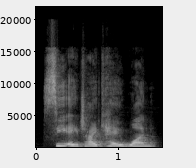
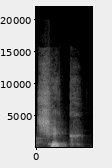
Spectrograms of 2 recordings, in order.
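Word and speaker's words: གཅིག: So when we see chik1, it's not chick, it's chik.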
